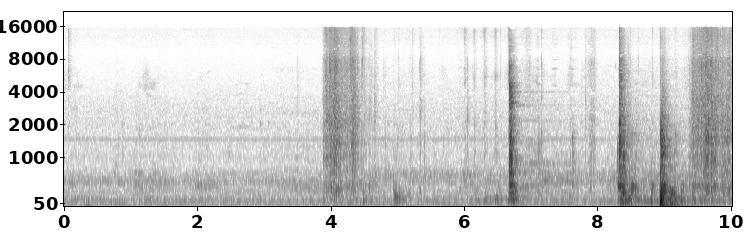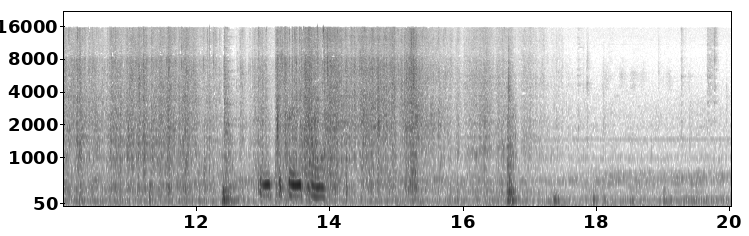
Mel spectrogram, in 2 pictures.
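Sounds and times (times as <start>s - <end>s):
plastic bag crinkling: 3.9s - 5.4s, 9.3s - 17.8s.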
